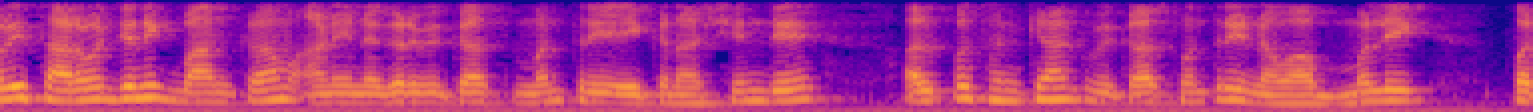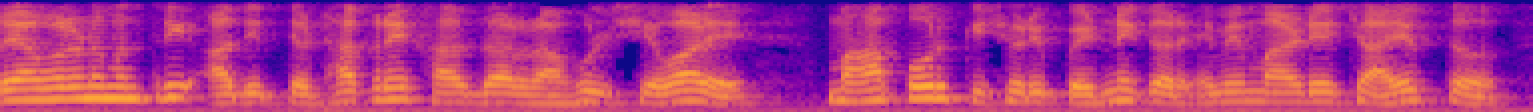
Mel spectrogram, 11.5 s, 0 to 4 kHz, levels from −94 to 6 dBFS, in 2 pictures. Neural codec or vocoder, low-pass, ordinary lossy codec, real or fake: none; 3.6 kHz; none; real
